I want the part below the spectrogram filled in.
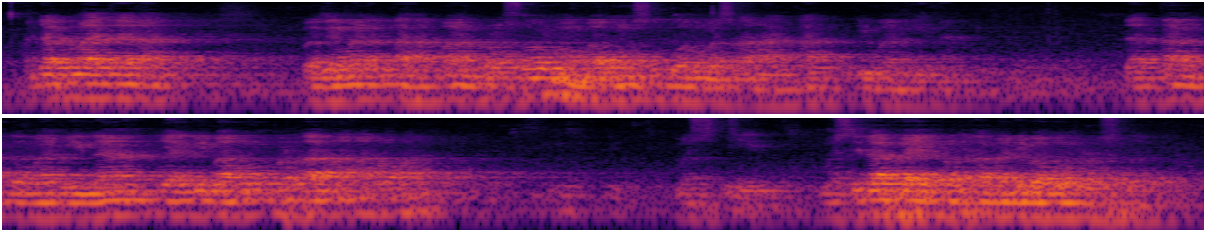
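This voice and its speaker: A man's voice: low-pitched, warm tone, slight background noise. A man preaching a sermon in a mosque, emphatic, asking rhetorical questions and answering them himself. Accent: Indonesian. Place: mosque hall. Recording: echoey hall from far off.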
